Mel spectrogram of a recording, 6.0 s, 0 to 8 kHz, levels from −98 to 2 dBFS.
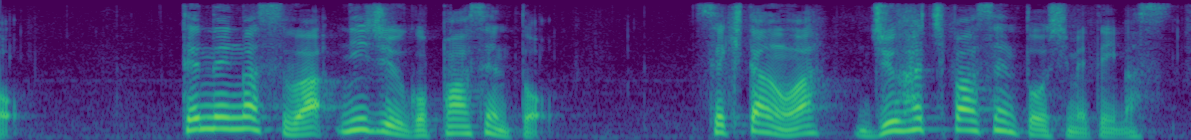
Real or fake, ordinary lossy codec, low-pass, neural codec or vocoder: real; none; 7.2 kHz; none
